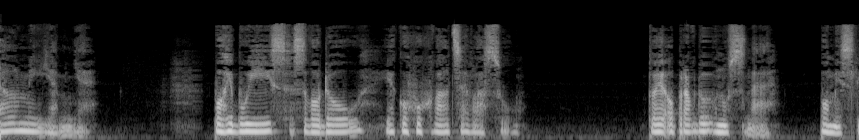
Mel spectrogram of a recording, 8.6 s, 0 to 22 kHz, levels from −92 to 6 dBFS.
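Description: All the way through, the speech has a rough, grainy texture, with noise filling the gaps between harmonics and a top end that sounds thin and a bit synthetic. That's plainly audible codec damage, most likely from low-delay AAC compression (AAC-ELD) at around 32 kbps. The short frames it uses can't resolve pitch harmonics cleanly, and at that bitrate there aren't enough bits to cover the gaps.

On top of that there's AAC frame loss with concealment in three places. The decoder patches each missing stretch by reusing the last good spectrum, so you hear smeared, noisy, slightly phasey bits instead of clean speech. The worst is from 1.25 to 2.08 s, where about 420 ms of audio drops out in bursts spread over 760 ms, with runs up to about 70 ms. Next is 2.85 to 3.03 s, with about 100 ms lost over 160 ms. The last is 7.03 to 7.17 s, about 80 ms, which fits roughly four 20 ms frames going missing.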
